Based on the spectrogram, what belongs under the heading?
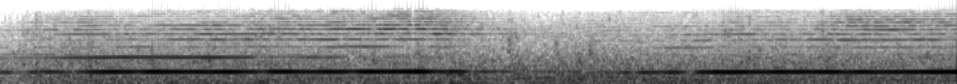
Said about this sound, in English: Humpback whales make this trumpet sound only when feeding, but why they do it has long been a mystery. Now, physicist Orest Diachuk of Johns Hopkins says the sound may help the humpback size up a school of fish.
